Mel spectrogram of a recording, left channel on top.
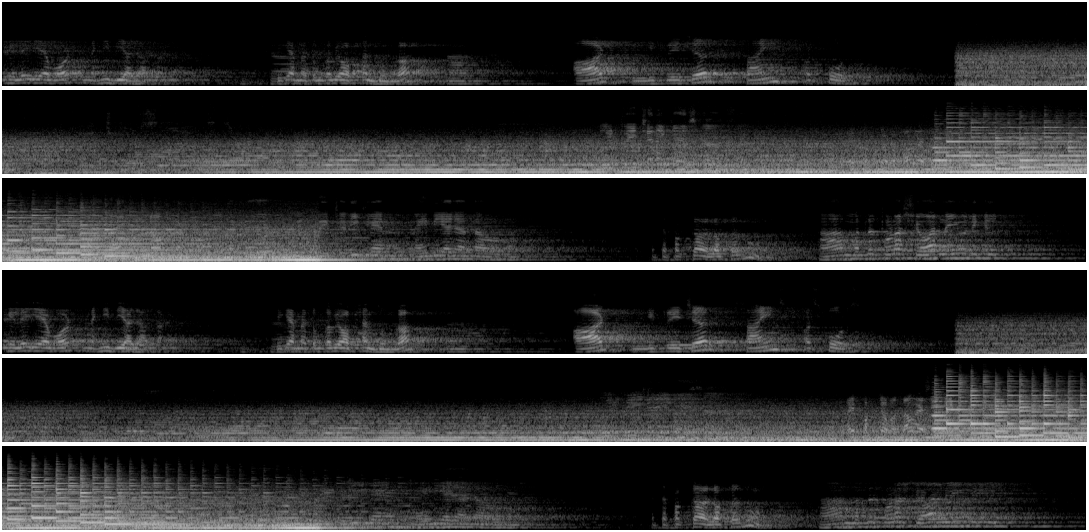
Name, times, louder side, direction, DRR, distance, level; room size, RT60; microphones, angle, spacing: voice 1, 0.0-1.7 2.7-4.2 5.7-8.6 19.3-21.0 21.4-22.2 28.3-29.3, right 2 dB, 45° right, 4 dB, 1.9 m, -37 dB
voice 2, 2.3-2.9 4.4-4.8 10.6-14.4 15.7-16.5 16.8-18.4 22.5-26.9 29.9-31.6, left 1 dB, 55° left, 1 dB, 3.3 m, -40 dB
sound 1, 9.5-24.9, left 2 dB, 30° left, 1.0 m, -26 dB
sound 2, 20.1-25.2, right 3 dB, 85° right, 1.7 m, -23 dB
26.0 x 23.0 x 9.6 m, 2.8 s
head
